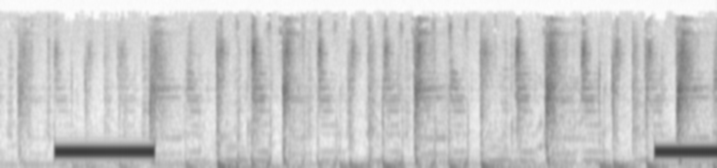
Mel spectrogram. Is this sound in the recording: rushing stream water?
no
